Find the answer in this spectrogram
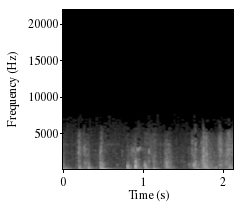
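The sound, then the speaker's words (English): A house door on a mountain opens with a run of clattering, scraping mechanical noises and a low thump early on, the rattles continuing unevenly at moderate loudness for about two seconds. “Open the door. You go in first.”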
